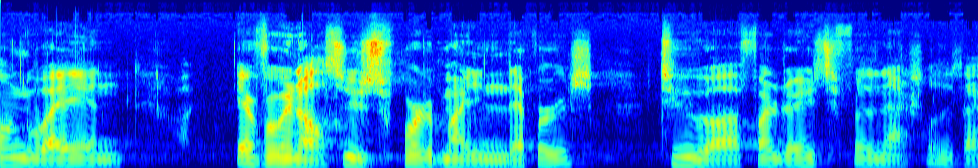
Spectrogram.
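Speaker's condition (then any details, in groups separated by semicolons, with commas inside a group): Ataxia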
